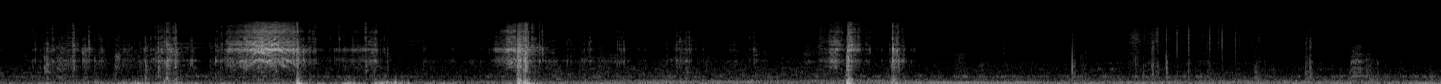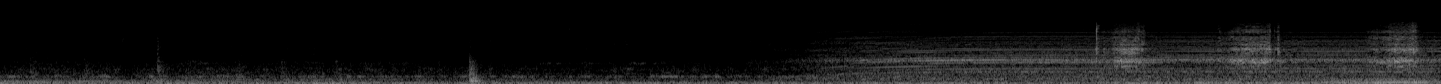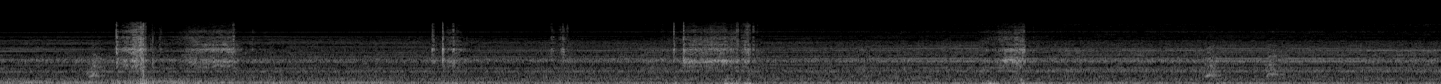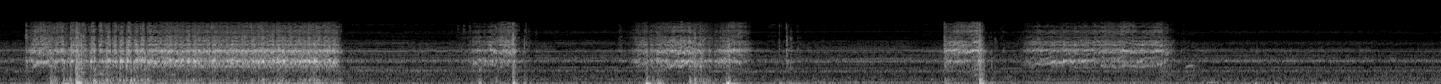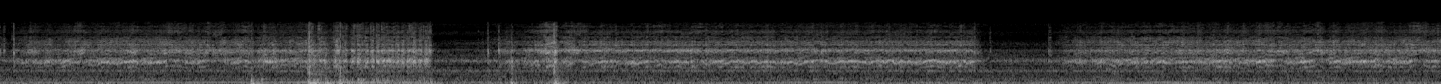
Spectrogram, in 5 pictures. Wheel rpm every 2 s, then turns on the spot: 0, 0, 0, 0, 0, 0, 0, 0, 0, 0, 0, 0, 10, 20, 10, 20, 0, 10, 0, 0, 0, 30, 110, 30, 40, 20, 50, 50, 10, 60, 50, 60, 70, 40, 60, 70.
none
